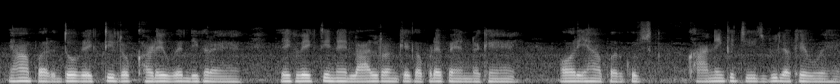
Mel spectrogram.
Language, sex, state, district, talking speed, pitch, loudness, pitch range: Hindi, male, Bihar, Bhagalpur, 220 wpm, 140 Hz, -16 LUFS, 135-145 Hz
